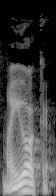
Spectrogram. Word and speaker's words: Mallorca: Now that makes sense, Mallorca, right? Because in Latino, Hispanic there, whatever the fuck you're supposed to say, the J is a Y, right? Like it's Jose.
